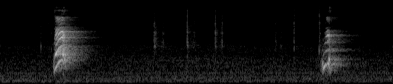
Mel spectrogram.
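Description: A Yorkshire Terrier puppy gives two sharp, high-pitched yaps about three seconds apart.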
